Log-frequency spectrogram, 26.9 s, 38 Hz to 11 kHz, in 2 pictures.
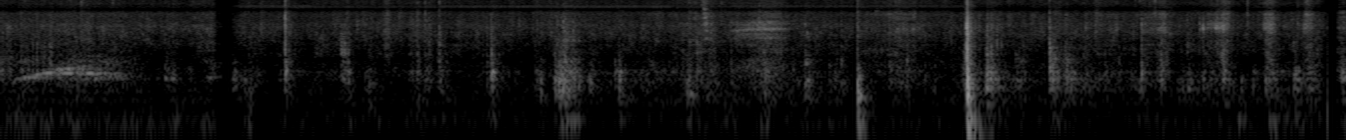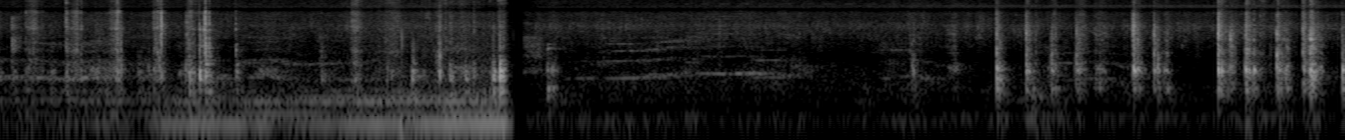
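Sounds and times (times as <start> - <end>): small parts clicking and scraping: 10.4 - 18.6, 23.0 - 26.9
low motor hum: 15.0 - 18.6.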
